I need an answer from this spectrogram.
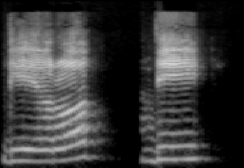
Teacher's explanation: pada ba tahan suara jangan mengalir suara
